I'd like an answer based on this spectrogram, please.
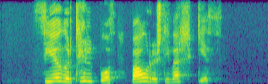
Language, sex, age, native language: Icelandic, female, 9, Icelandic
